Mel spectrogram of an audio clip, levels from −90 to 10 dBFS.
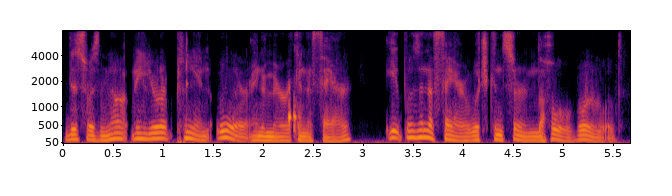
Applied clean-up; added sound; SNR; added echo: neural diffusion model UNIVERSE++.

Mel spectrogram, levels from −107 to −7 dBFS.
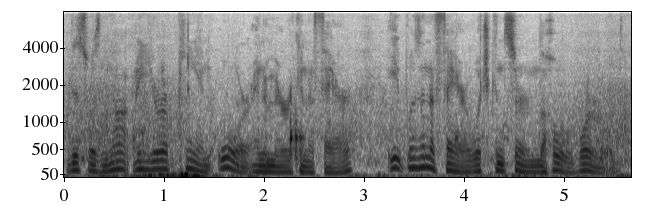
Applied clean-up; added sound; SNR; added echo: none; Waves, surf; 4 dB; none.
